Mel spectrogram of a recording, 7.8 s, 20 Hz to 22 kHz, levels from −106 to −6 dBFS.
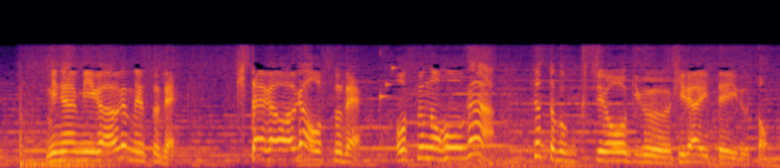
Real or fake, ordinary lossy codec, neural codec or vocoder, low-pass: real; none; none; 7.2 kHz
